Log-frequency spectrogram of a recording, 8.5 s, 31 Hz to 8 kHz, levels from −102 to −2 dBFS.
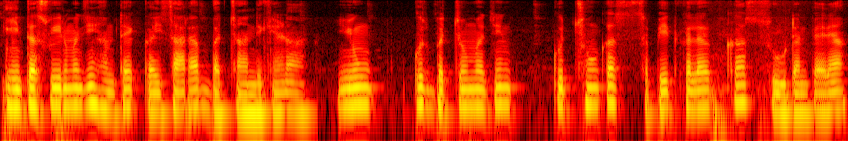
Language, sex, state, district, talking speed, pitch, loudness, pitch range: Garhwali, male, Uttarakhand, Tehri Garhwal, 165 wpm, 115 Hz, -36 LUFS, 100-125 Hz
